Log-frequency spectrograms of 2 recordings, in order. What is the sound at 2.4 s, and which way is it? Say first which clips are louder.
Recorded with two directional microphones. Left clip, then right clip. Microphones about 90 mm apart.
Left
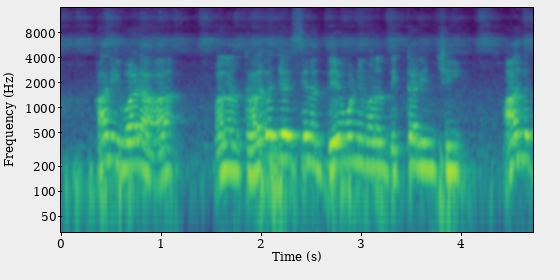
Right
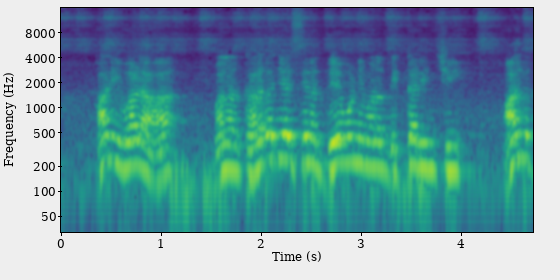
Speech: even; 10° left (ahead or behind).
